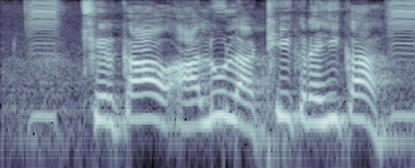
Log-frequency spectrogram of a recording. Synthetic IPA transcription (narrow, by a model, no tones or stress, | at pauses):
t͡ʃʰiɾkawalulaʈʰikɾəɦika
